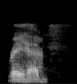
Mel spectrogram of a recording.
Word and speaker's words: Rahab: Rahab.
